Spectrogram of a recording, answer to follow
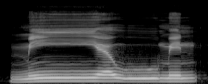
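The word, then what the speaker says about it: مِنْ يَوْمٍ: So the correct pronunciation of this will be min yawmin.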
